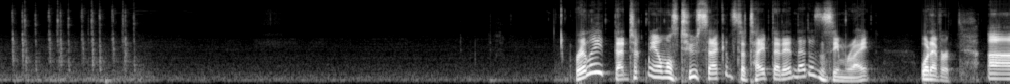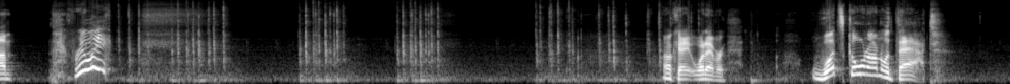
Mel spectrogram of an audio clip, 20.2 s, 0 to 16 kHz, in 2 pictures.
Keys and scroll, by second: 0.0 Return, 0.2 Up, 0.3 Return, 0.6 Up, 0.6 2, 0.6 Return, 0.9 Up, 1.0 Return, 11.0-17.2 typing.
